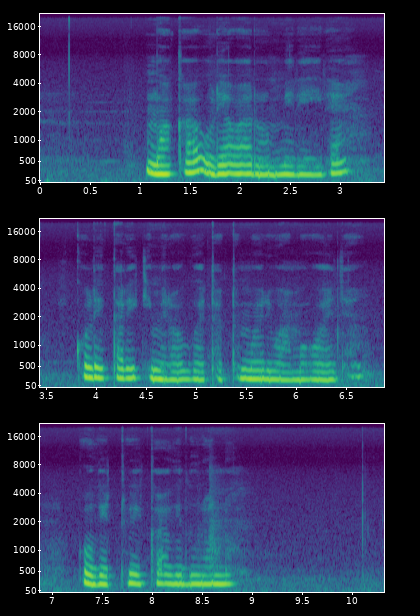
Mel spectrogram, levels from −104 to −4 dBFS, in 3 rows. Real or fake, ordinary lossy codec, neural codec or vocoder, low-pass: fake; none; vocoder, 44.1 kHz, 128 mel bands every 256 samples, BigVGAN v2; 19.8 kHz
